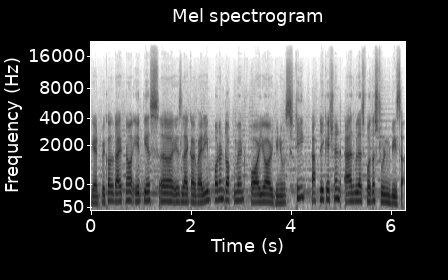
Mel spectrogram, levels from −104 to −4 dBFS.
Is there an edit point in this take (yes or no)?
no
